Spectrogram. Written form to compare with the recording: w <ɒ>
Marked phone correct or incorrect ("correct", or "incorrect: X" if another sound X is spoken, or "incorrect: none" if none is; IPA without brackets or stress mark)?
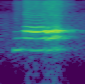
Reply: incorrect: ɑ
